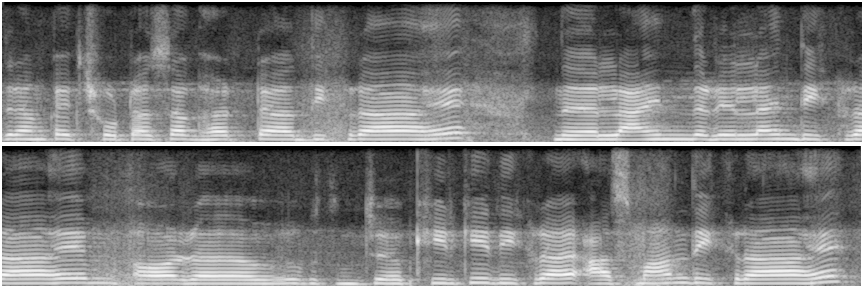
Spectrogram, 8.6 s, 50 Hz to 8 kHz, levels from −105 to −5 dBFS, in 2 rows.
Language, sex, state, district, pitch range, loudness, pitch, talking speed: Hindi, female, Chhattisgarh, Kabirdham, 225-240 Hz, -15 LUFS, 235 Hz, 190 wpm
